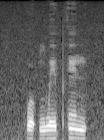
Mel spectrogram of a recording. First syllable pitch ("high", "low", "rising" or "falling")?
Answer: low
